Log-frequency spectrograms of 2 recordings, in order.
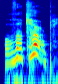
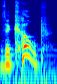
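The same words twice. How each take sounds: First: It is said in a put-on character voice. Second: It is read out in a normal voice.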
